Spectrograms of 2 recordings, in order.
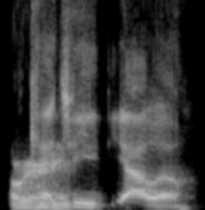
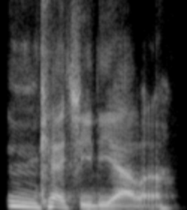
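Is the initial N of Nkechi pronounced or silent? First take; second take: silent; pronounced. First: The initial N sound is dropped or barely heard. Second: The initial N sound is clearly pronounced. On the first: The speaker calls it wrong. "No, the N makes a sound" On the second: The speaker calls it right. "There we go"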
